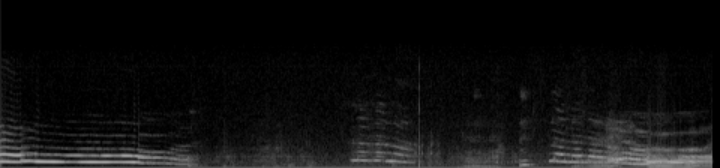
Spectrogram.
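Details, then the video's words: Kanu, a two-year-old Siberian Husky, starts with a level howl that drops off, falls quiet amid faint room noise, gives a short sliding moan, then ends with a wavering, rough howl. "Howling Kanu - Siberian Husky talking"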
